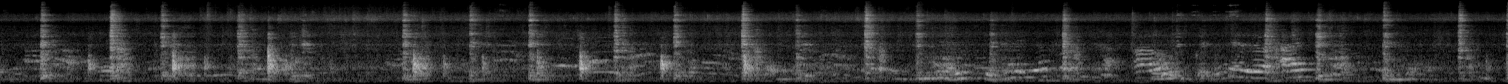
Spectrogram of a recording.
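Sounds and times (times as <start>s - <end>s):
food sizzling in a pan: 0.0s - 15.0s
utensil scraping and knocking pan: 0.4s - 15.0s.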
